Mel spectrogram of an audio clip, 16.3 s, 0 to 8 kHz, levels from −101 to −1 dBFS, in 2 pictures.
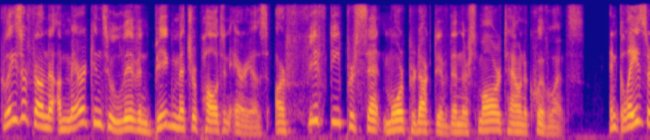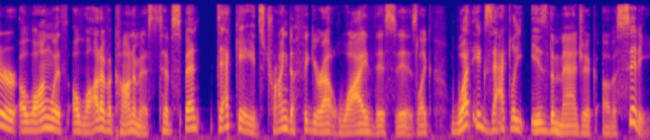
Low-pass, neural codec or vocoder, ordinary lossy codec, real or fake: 7.2 kHz; none; MP3, 64 kbps; real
